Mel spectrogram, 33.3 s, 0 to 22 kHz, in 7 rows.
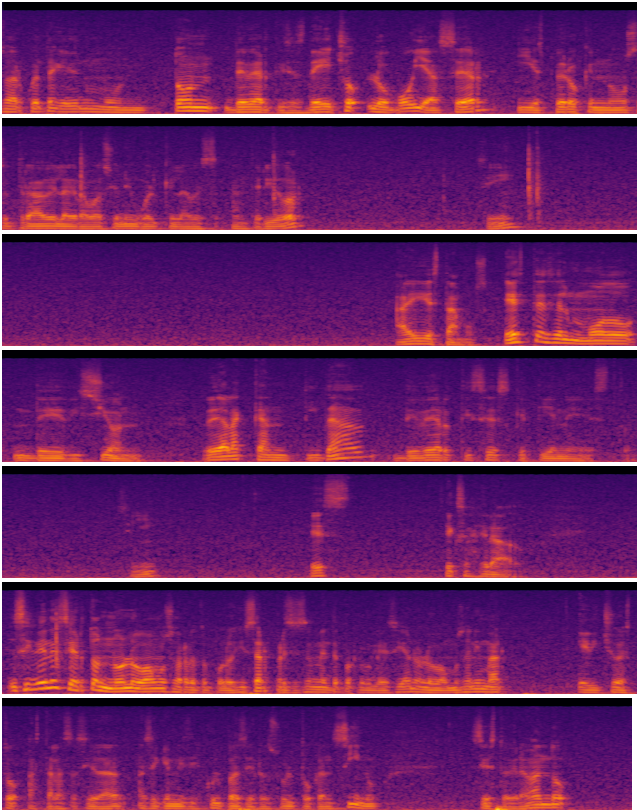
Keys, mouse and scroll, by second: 4.7-5.1 scroll up 2, 5.5 shift+click, 6.2 shift+middle click, 7.2 shift+scroll down 2, 8.7 Tab, 18.7 right click, 20.8 right click, 24.2 Tab, 31.0 click, 31.7 click.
